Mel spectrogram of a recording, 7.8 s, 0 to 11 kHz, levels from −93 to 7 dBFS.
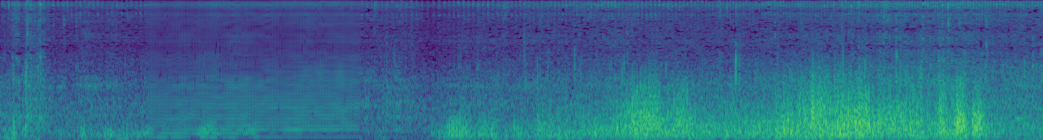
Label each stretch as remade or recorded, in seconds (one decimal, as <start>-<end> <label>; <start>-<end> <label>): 0.0-1.1 recorded; 1.1-2.7 remade; 2.7-7.8 recorded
